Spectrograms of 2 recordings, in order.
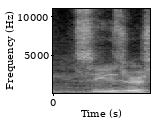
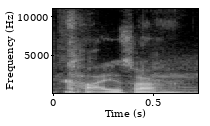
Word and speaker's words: Caesar: believe it is Kaisar. Has it always been mispronounced as Caesar? Like, Yeah, it's always been mispronounced as Caesar. Caesar's the English way instead of the Latin way.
